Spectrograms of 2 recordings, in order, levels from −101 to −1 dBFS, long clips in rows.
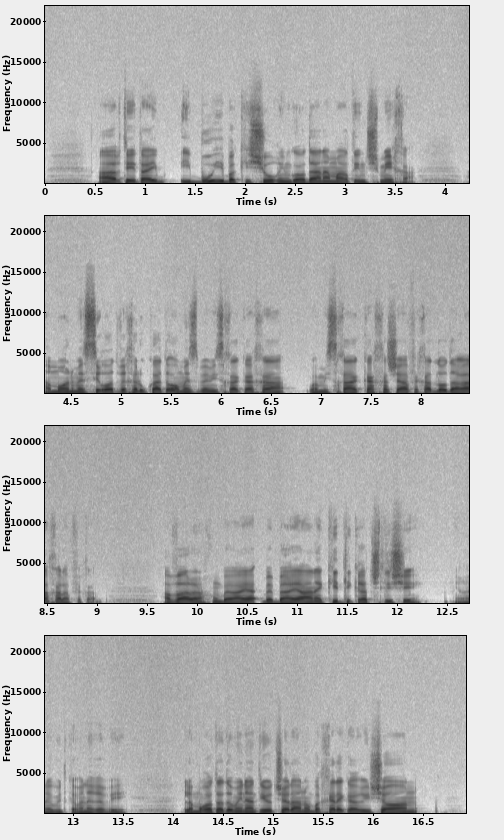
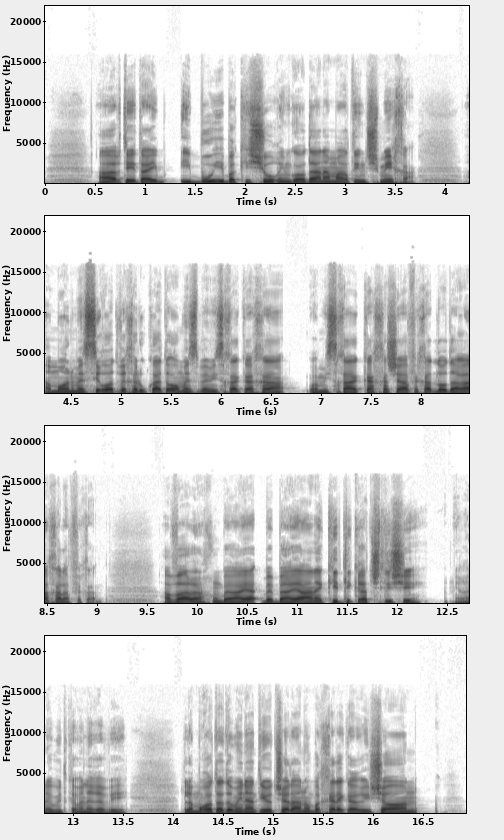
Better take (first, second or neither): second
